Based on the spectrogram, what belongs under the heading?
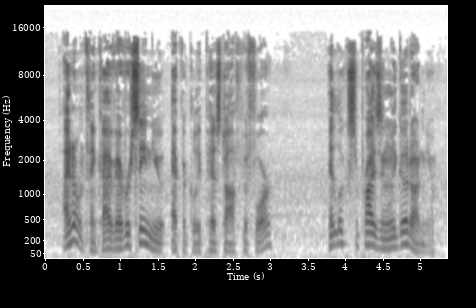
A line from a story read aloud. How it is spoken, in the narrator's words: his tone still casual, he observed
